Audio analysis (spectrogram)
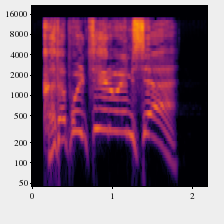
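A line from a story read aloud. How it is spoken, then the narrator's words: Howl. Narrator (Russian): взвыл Будкин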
